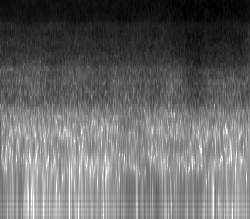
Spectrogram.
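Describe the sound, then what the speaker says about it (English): A high-pressure steam cleaner sprays grease off a dirty Norton motorcycle in a shop, giving a steady, loud hissing spray that runs unbroken throughout and swells slightly toward the end. "You think you'd stand back a few feet and spray it down, everything would just come sliding off a great big piece of grease."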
